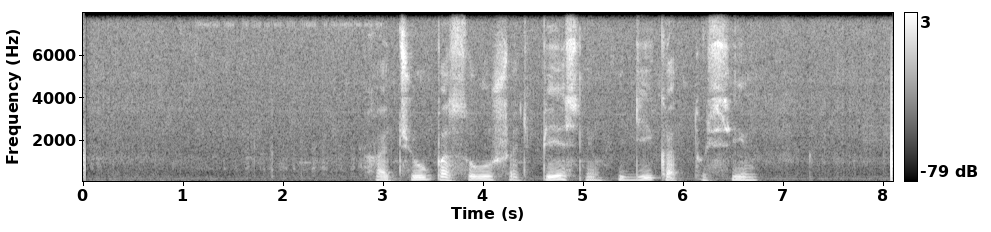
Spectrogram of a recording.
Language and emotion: Russian, sad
